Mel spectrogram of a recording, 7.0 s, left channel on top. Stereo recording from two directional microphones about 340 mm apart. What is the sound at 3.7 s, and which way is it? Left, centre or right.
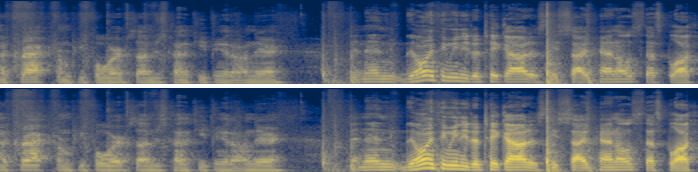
Speech, centre.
